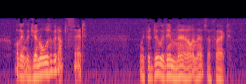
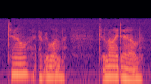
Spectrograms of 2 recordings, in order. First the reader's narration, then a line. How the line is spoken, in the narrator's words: he muttered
